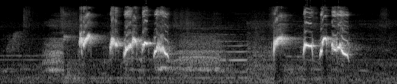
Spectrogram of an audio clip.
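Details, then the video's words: Red-whiskered bulbul morning song used as a lure bird for training others to sing. Two quick phrases of about five bright, warbling notes that dip and rise, separated by a soft pause with faint background hum. "luyện chào mào hót sáng. Hót hay nhanh căng lửa. Kích chào mào ché."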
